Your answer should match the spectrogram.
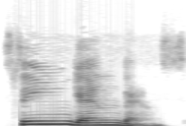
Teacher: and termina com D, dance começa com D, a gente vai ter somente um D.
